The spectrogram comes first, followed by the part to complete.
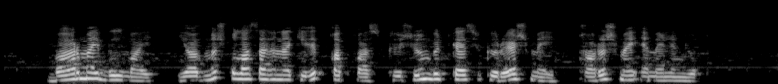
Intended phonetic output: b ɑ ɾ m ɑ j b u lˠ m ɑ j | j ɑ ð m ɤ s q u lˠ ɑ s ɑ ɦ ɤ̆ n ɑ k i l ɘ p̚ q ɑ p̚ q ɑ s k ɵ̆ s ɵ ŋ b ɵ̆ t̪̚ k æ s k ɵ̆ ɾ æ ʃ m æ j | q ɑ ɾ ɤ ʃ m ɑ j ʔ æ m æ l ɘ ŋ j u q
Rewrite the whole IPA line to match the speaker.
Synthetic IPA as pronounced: b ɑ ɾ m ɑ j b u lˠ m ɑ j | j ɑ ð m ɤ ʃ q u lˠ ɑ s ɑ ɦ ɤ̆ n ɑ k i l ɘ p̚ q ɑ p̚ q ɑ s k ɵ̆ s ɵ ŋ b ɵ̆ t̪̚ k æ s k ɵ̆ ɾ æ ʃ m æ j | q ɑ ɾ ɤ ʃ m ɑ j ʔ æ m æ l ɘ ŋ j u q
